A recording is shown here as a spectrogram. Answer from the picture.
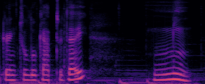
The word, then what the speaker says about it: mim: It is similar to the English pronoun me, but this time we need to make it nasal. So first of all, como se escreve em português me? Me. M-I-M. Me. Notice that when we pronounce this word, we need to keep the mouth open at the end. So don't close your lips.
